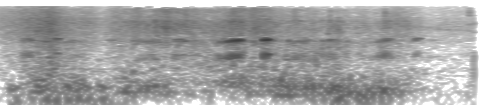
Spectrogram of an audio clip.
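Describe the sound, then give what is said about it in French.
Frogs croak continuously in a dense chorus, a steady wash of rasping calls with a couple of sharper, brighter notes standing out midway. No one speaks. “On entend, on entend quand même les grenouilles.”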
